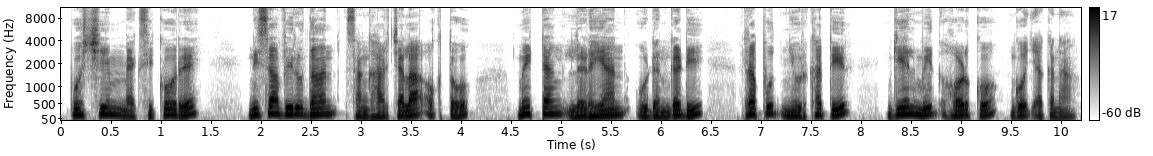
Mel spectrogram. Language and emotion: Santali, neutral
